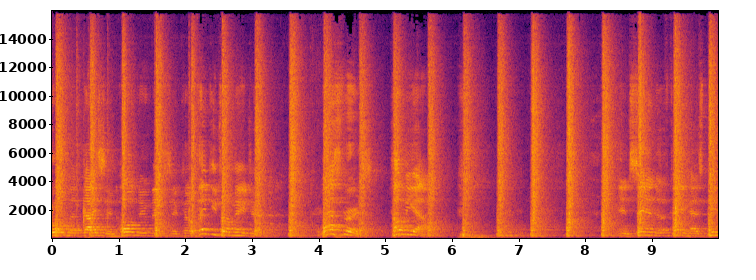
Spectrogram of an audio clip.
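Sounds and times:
steady drum beat: 0.0 - 10.0.

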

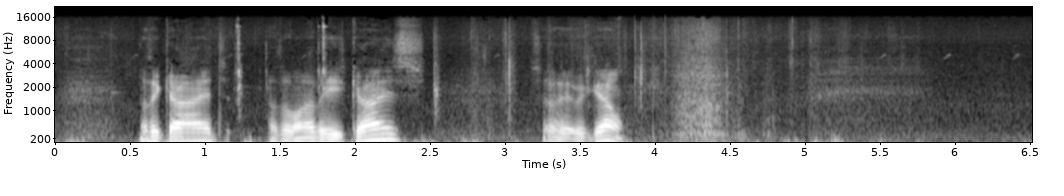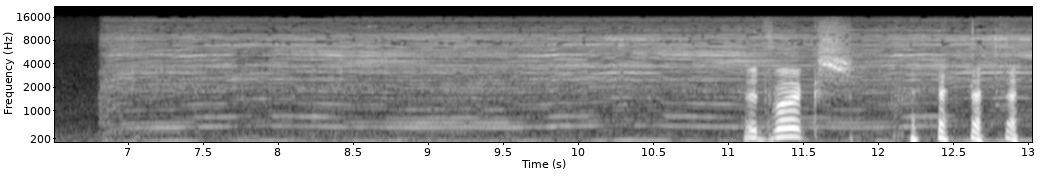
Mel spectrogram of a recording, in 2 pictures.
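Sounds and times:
electric motor whining: 6.8 - 13.0.

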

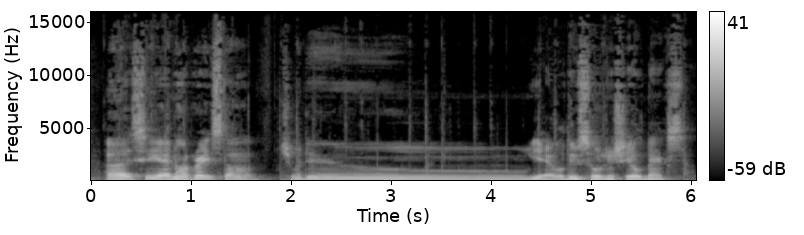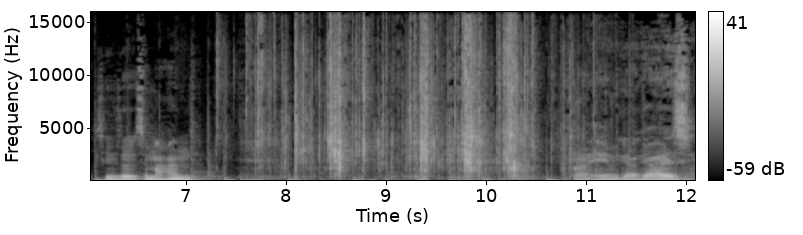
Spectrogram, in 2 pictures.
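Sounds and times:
foil wrapper crinkling and tearing: 7.3 - 11.9.

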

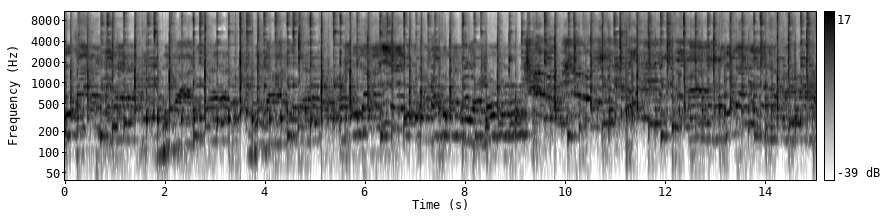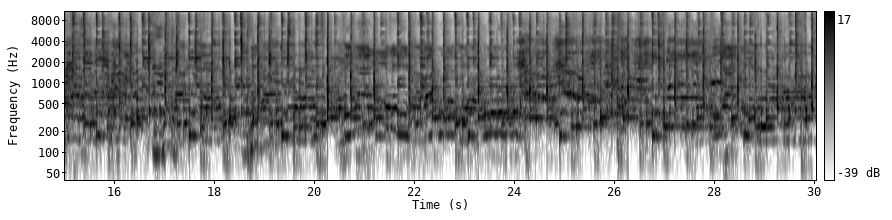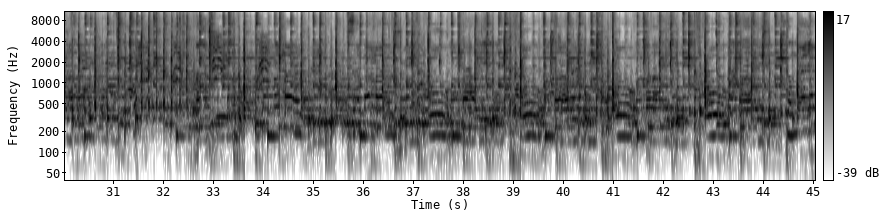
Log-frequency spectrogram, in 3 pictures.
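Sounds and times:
hand drums and percussion: 0.0 - 45.0
voices singing: 0.0 - 45.0.

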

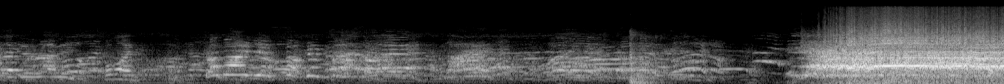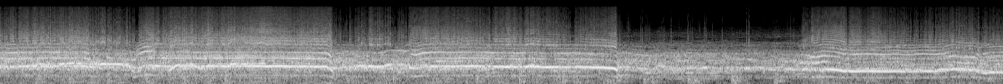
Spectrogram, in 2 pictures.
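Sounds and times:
crowd cheering and screaming: 7.9 - 20.0.

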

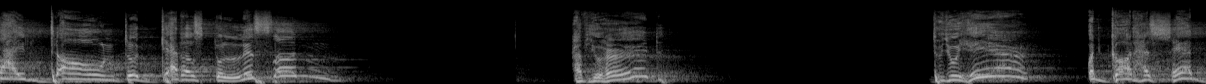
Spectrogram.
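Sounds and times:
man's amplified voice: 0.0 - 3.6, 5.7 - 7.0, 9.3 - 12.0.

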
